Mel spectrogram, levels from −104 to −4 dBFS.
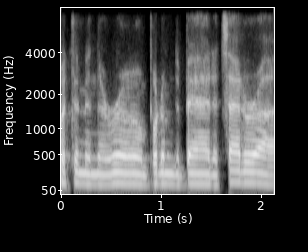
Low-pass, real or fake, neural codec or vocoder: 7.2 kHz; real; none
